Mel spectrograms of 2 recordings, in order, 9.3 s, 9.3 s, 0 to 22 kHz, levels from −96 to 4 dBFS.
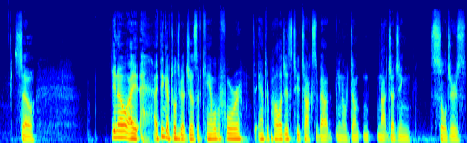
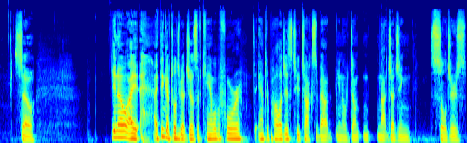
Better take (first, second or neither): second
